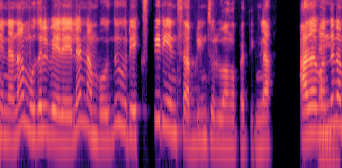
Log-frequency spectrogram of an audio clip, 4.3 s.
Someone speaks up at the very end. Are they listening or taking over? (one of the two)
listening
